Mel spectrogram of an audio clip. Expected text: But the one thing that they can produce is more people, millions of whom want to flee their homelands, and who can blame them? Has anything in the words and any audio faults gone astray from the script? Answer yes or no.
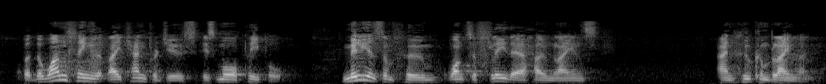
no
